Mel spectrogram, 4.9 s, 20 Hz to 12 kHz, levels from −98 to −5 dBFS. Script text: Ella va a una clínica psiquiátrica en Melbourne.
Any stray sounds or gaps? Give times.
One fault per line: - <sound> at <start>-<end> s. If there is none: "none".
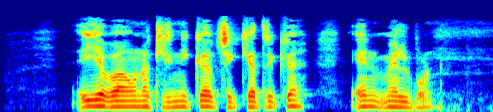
none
